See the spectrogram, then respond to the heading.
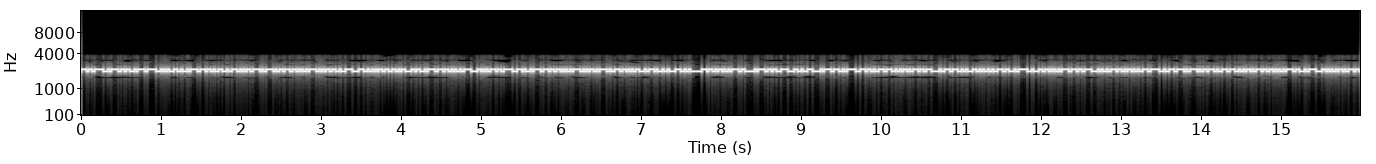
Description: RTTY, about 45.45 baud. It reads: TELETYPE WAS RESPONSIBLE FOR THE RESEARCH, DEVELOPMENT AND MANUFACTURE OF DATA AND RECORD
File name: fsk170 / teletype-corp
